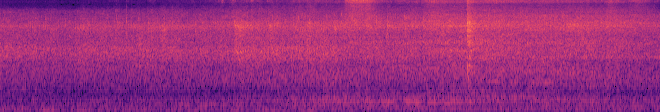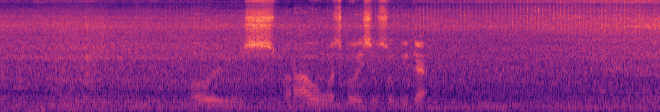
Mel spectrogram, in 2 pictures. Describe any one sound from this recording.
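A truck's diesel engine rumbles steadily as it drives past.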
